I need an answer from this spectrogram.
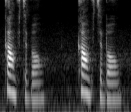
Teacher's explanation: Então, aqui nós temos 1, 2, 3 schwa sound em apenas uma palavra, ok? Então, nós temos uma sílaba tônica, mas nós podemos ter várias sílabas átonas, que é o caso dessa palavra. · as vogais dessas sílabas, as sílabas átonas, vão ser reduzidas ao schwa sound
